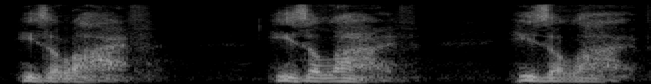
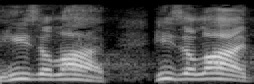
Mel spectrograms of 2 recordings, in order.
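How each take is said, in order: First: Very low, soft repeated declaration; hushed testimony. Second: Said in the usual way. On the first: Retold or imitated. Martyrs testifying as they die, hushed and low. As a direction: say it quietly, with conviction. Martyrs' dying words voiced.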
